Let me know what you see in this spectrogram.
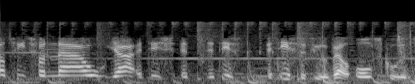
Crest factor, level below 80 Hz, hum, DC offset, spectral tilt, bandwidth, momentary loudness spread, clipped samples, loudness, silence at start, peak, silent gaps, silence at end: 16 dB; -40 dBFS; none; under 0.1%; -4 dB/octave; 7.8 kHz; 11 LU; under 0.1%; -17 LUFS; 0 s; -2 dBFS; none; 0 s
